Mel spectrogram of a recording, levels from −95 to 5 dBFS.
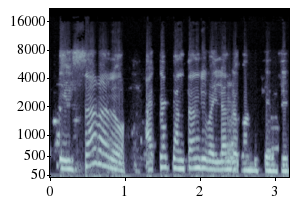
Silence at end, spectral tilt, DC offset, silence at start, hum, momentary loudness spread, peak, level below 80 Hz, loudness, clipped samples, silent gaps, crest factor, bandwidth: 0 s; -5.5 dB/octave; under 0.1%; 0.05 s; none; 4 LU; -8 dBFS; -42 dBFS; -20 LUFS; under 0.1%; none; 12 dB; 14.5 kHz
